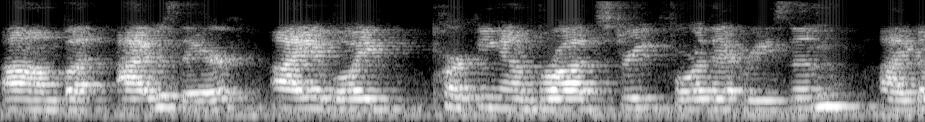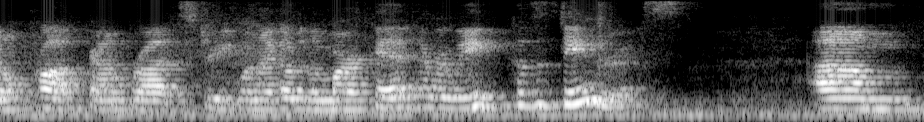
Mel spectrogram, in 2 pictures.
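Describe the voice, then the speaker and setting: Audible room echo surrounds a woman speaking at a moderate pace. Her pitch is fairly high. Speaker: local business owner, public commenter. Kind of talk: public comment. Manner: loud.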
